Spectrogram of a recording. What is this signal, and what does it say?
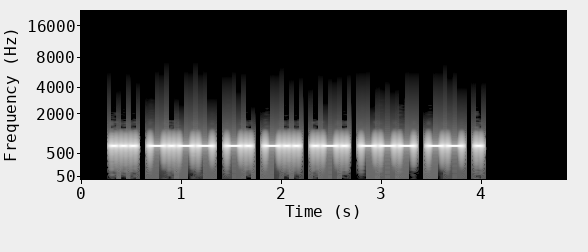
Morse code, heard as a keyed tone, about 25 wpm, 690 Hz. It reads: SYNDROME
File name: 8 Letter Words - First 3 Letters Given - 25wpm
